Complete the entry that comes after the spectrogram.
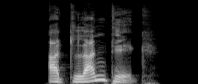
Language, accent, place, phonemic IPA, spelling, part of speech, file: German, Germany, Berlin, /atˈlantɪk/, Atlantik, proper noun, De-Atlantik.ogg
- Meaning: the Atlantic Ocean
